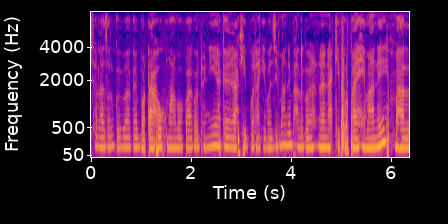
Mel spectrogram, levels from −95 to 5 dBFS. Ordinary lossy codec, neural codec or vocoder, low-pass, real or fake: none; codec, 16 kHz, 8 kbps, FunCodec, trained on Chinese and English, 25 frames a second; none; fake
